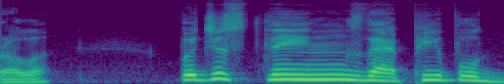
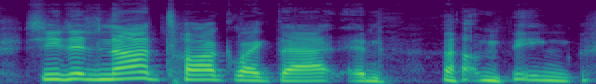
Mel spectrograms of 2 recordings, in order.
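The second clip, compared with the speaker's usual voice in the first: ordinary delivery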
